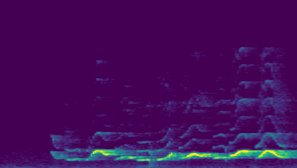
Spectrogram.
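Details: Melodious laughingthrush singing a master song meant to make other birds answer: loud, rich, whistled phrases that slide up and down, becoming a continuous flowing warble with repeated rising and falling notes over a near-silent background.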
